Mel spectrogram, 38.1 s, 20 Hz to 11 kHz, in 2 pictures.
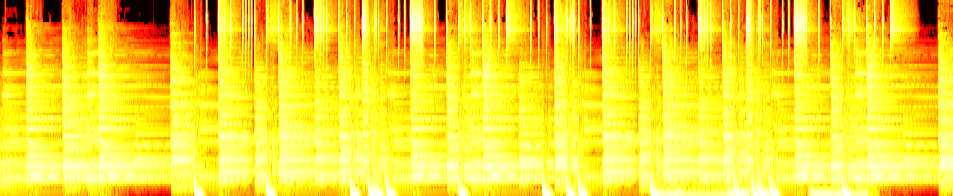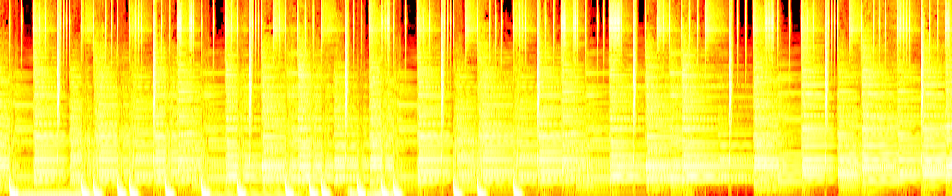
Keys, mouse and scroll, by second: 0.1-0.5 middle drag, 0.5-2.6 drag, 2.6 scroll up 2, 2.8 shift+middle click, 3.1 middle click, 3.5 g, 4.9 middle click, 5.1 click, 5.5 shift+middle click, 5.7 scroll up 1, 5.8 click, 6.6 shift+middle click, 7.2-10.4 drag, 10.4 middle click, 10.7 f, 12.7-14.3 shift+middle drag, 14.3 click, 15.0 scroll down 2, 15.1 middle click, 16.0 scroll down 3, 16.1-19.0 shift+middle drag, 19.0-20.2 drag, 20.2 scroll down 1, 20.3-22.7 middle drag, 22.7 scroll up 5, 23.0-23.5 scroll down 9, 23.5 middle click, 24.1 scroll up 1, 24.3-27.2 drag, 27.2 scroll down 3, 27.5-30.6 middle drag, 30.6-33.7 drag, 33.7 scroll down 2, 33.8 middle click, 34.8-35.2 scroll up 1, 35.2-36.8 drag, 36.8 scroll down 3, 37.0 middle click, 37.2 scroll up 1, 37.4-38.1 scroll down 7.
